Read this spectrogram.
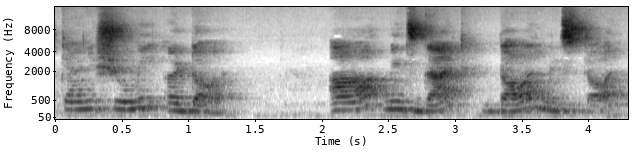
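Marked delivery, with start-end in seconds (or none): none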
